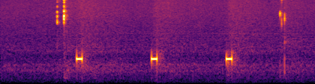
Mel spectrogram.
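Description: Three short electronic beeps of one pitch, one a second: SlideRocket's countdown before its audio recorder starts capturing. A faint click comes just before the first beep.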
